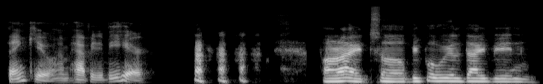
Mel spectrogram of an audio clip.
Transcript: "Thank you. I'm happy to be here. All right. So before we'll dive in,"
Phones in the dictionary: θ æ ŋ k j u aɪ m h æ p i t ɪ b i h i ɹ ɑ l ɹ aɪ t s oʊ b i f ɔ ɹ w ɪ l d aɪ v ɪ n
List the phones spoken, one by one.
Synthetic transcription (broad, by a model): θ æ ŋ k j u aɪ m h æ p i t ɪ b i h i ɹ ɑ l ɹ aɪ t s oʊ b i p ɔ l w ɪ l d aɪ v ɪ n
